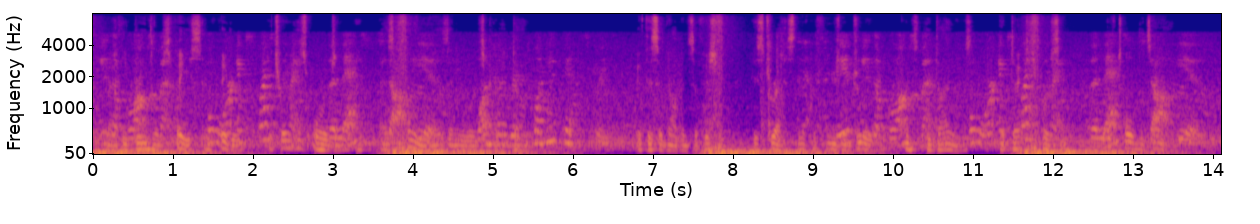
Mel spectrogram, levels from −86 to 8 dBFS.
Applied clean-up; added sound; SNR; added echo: none; Subway, metro, underground + Whoosh, swoosh, swish; -3 dB; none.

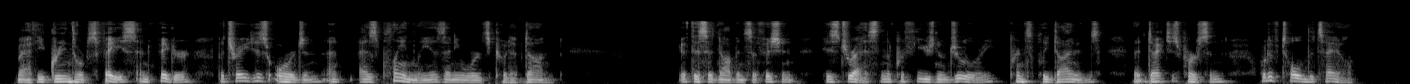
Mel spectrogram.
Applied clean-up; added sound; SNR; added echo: none; none; none; none.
